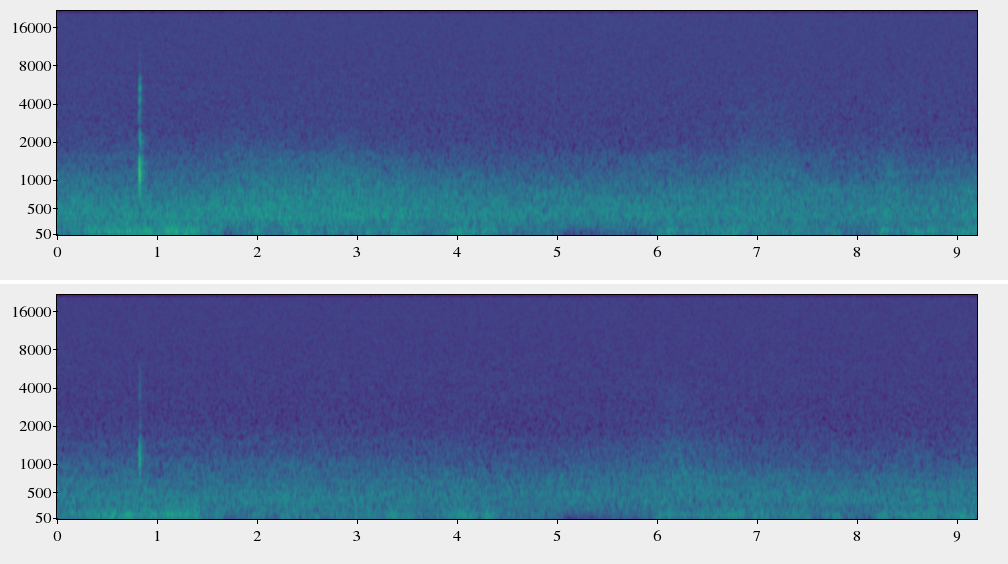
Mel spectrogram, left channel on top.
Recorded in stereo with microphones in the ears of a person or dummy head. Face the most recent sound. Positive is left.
turn(degrees=70)  # may be behind; listen again after turning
